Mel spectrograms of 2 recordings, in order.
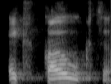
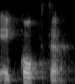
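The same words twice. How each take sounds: First: The vowel in kookte is held long. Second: The vowel in kookte is cut short. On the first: The speaker calls it right. "Usually you make it longer" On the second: The speaker calls it wrong. "otherwise it will be"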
